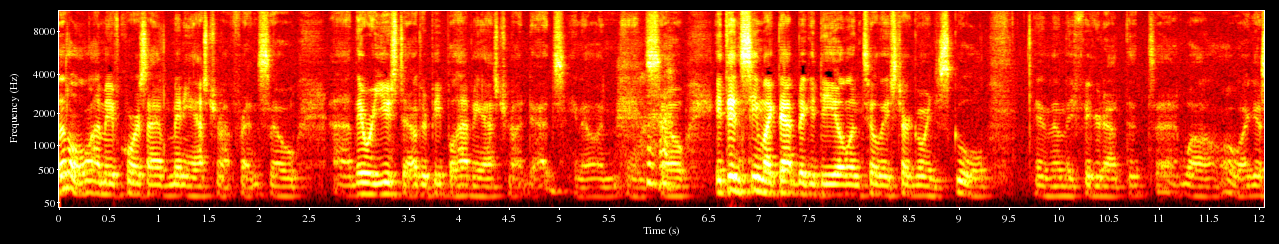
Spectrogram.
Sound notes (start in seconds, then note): 5.7 laughs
